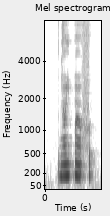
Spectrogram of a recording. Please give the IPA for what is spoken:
d ə̃˨ j p ə̃˨ f

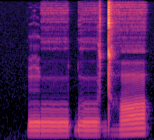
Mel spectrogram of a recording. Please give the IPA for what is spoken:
ŋ uː ɓ uː dʱ ɔ

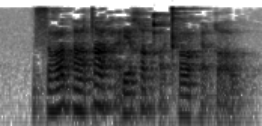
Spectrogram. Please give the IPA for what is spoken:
s ɒ | a tˤ aː h a̰ ɾ e χ ɒ qʼ a̰ kʰ ɒː ʔ ḛ q ɔ̰

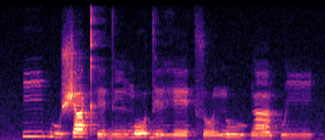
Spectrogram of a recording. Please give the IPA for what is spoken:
iː˦ ɓ u˨ ʃ a˦ kʰ ɪ˨ d ĩ˨ m o˦ d ɪ˨ ɣ e˨ t͡s ʊ˨ n u˦˨ ɡ ã˦˨ kʷ i˦

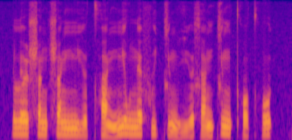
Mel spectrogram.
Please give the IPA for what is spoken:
l əː˧ ʂ a˧ ŋ ʂ a˧ ŋ ɲ i˨˩˦ ə̯ t̪ʰ a˨˩˦ ŋ ɲ ɛ˧ w n ɛ˧ f ɨ˨˩˦ c ə˨˩˨ ŋ ɣ i˨˩ ə̯ s a˧˥ ŋ c ə˧ ŋ t̪ʰ ɔ˨˩ t̪ʰ o˦˥ t̚

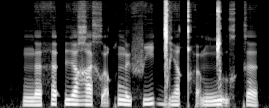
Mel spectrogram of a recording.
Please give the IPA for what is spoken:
ŋ ɐ h ɐ ʔ ɨ ɐ̯ ʁ a x o̰ q ŋ ʉ f i ɡ͡ǀ e qʰ ṵ m ŋ͡ǀ ṵ x k ɐ

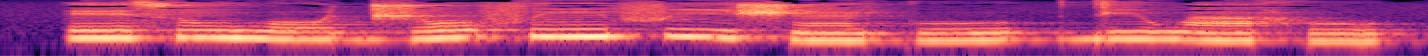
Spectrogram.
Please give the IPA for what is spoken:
e˧ s ũ˧ w o˨ d͡ʒ o˨˦ f ĩ˦ f i˦˨ ʃ ɛ̃˨ k u˨˦ | d i˧ w ã˨ h u˨

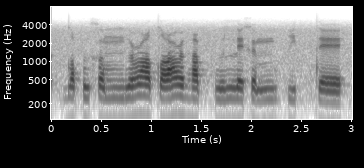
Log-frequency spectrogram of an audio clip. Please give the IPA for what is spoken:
dˤ u p u x ɔ mː u ʕ u tˤ i ʕ u ɦ ɑ pː u lː ɛ x œ mː ʉ p i tː ɛ

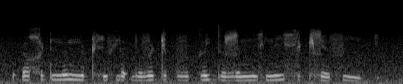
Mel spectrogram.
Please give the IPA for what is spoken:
ʔ ɵ χ e ʈ n̪ ɵ n̪ ɵ ʈ h i f j ə ʔ d̪ ʌ v ə ʈ ʌ k v ɵ k ə j d̪ ɵ ɮ ə n̪ i x n̪ i x i ʈ ɬ e f i k

